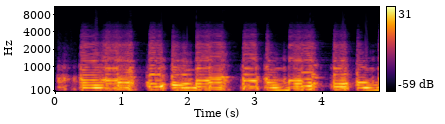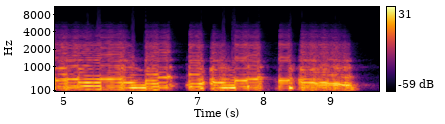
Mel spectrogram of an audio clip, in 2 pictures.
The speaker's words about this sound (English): So now we'll throw on the phaser with chorus.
